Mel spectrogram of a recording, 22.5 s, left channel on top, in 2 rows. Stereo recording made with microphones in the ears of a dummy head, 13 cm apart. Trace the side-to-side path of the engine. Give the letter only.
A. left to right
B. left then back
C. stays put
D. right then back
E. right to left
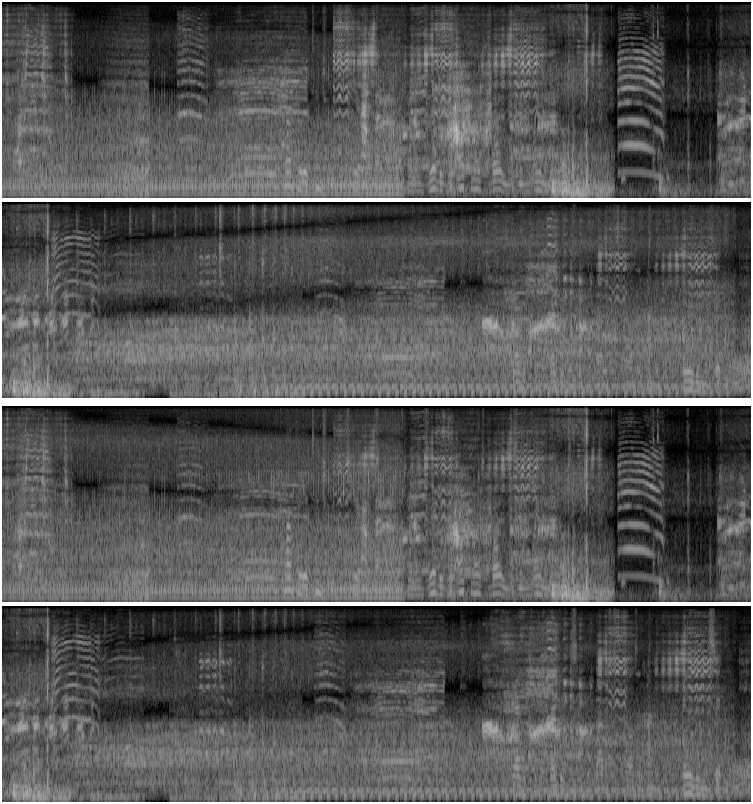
E.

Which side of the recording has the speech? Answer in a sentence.
You can hear the speech on the right.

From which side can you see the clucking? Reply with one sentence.
In this clip you hear the clucking in the centre.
